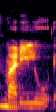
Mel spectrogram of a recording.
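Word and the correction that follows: Marie-Laure: es Marilor, sería algo así, Marilo Lour.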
